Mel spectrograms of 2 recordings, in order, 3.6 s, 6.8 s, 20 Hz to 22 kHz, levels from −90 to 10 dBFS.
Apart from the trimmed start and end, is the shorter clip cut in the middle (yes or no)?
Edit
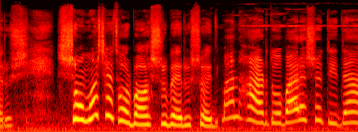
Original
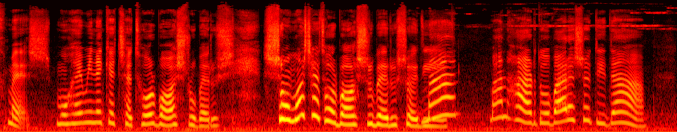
yes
